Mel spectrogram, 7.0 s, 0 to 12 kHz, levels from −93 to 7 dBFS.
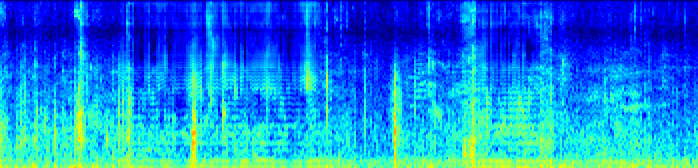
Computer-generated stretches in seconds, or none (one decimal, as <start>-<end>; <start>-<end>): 1.2-3.2; 4.8-5.4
